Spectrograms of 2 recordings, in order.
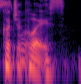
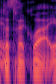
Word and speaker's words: Cortocois: Cortocois. But in French, it's Cortocois. Yeah. – Okay. Okay. – But we could go either way.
